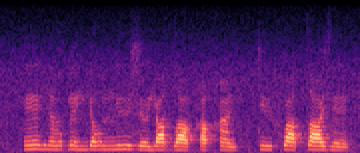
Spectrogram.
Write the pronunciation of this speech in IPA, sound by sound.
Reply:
ẽ ɦ ĩ ʁ ɓ ẽ nʲ ʉ ʁ n y z ø j u dˤ e qʰ i qʰ ĩ | t y f o tˤ y z ẽ

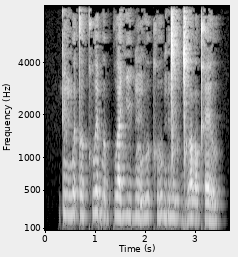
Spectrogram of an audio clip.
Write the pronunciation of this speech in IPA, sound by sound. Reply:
ʈ ĩ ŋʷ ɛ t ɤ kʷʰ ɛ b ɤ b kʷ a ʎ i ɓ ũ v u kʰ u b ŋ͡ǀ i u̯ ɡ͡ǀ ɤ lˠ u kʰ ɛ u̯

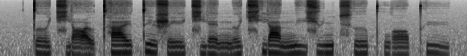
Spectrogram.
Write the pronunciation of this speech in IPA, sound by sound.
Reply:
t̪ ɤ˨˦ t͡ɕ j ɑ̰˨˩ ʊ̯ t̪ʰ a˦ ɪ̯ t̪ i˥˨ ʂ e˨˦ ɪ̯ t͡ɕ j ɛ̰˨˩ n ɤ˦ t͡ɕʰ j ä˥˨ n̪ i˦ ɕ y˦ n t͡sʰ ɹ̩˦ pʰ w ɔ˨˦ pʰ y˥˨

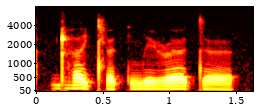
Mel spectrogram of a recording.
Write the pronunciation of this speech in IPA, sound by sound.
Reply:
ɖʱ ɐ cʰ œ t m i ɭ œ t œ

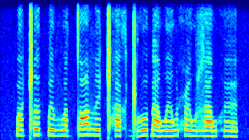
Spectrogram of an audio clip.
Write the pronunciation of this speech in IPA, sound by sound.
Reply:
k͡p ʌ ǁ ə k͡p ɘ v o d tˤ a v e ǁʰ a x ɡ͡ǁ o ɗ a w ɘ w ħ ø w ɮ a w h ø

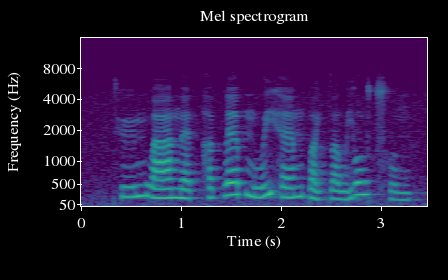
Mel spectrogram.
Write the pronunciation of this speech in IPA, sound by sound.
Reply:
t̪ʰ yː˨˧ m w aː˨˧ n̪ ɛː˨ k̚ h ɐ˧ k̚ l ɛː˥ p̚ m uː˨˥ j h ɛː˨˧ m p ɐ˨˩ j t̪ ɐ˨ w j o˥ w t͡sʰ ʊ˨ ŋ

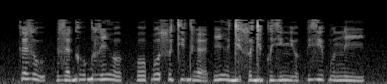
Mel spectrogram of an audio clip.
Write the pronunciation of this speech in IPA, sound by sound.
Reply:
k ɛ z u | z ɛ ɡʱ o ɡ ʊ z i ɦ ʊ | o ɓ o s u tʲ ɘ dʱ ɛ | i ɦ ɘ dʲ u s ʊ dʲ u k ʊ zʲ ɘ nʲ ʊ | zʲ u ɓ u n i

